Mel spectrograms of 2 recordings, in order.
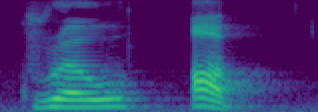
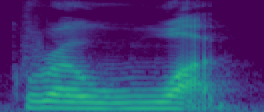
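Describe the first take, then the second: First: The two words are said apart, no w sound. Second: A w sound links the two words. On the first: The speaker calls it wrong. "이렇게 나눠서 발음하지 않고" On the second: The speaker calls it right. "마치 중간에 W가 하나 더 낀 것처럼"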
